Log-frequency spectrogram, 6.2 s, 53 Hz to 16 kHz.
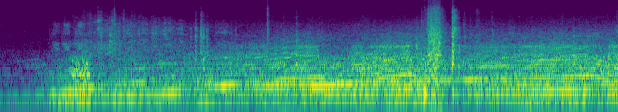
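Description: A BMW E90 335i with the N54 engine spinning its wheels at a drag strip, engine note rising steadily under hard acceleration, loud and close with a continuous roar and tyre noise.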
